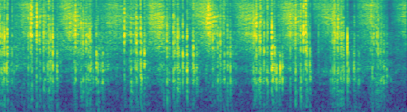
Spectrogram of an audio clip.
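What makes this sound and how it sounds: Long fingernails of both hands scratch the fabric of worn grey drawstring cotton fleece sweatpants. A quiet, continuous run of rapid, crackly scratching strokes is heard, bright and hissy with almost no low end, like soft crinkling and tearing.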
